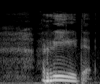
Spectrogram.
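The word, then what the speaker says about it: read: இங்கேயே அதே தான் வரும், ஆனால் இது எப்படி ப்ரொனவுன்ஸ் பண்ணுறது, அதே ஸ்பெல்லிங் தான், ரீட் ஸ்பெல்லிங் தான், ஆனால் எப்படி ப்ரொனவுன்ஸ் பண்ணணும், ரெட். எப்படி ப்ரொனவுன்ஸ் பண்ணணும், ரெட். ரீடுனா என்ன, பேசும்போது எப்படி சொல்லணும், ரெட்டுன்னு எழுதும் போது அதே தான், பட் சொல்லும் போது ரெட்டு.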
